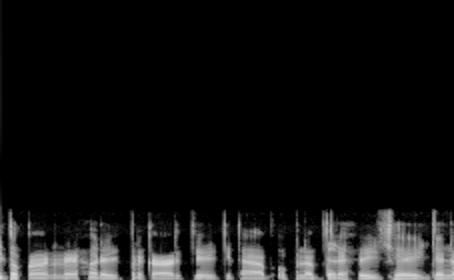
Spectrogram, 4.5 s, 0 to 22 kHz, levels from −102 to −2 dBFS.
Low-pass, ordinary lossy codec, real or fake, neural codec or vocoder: 5.4 kHz; none; real; none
